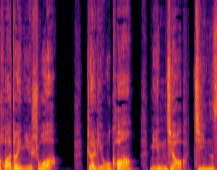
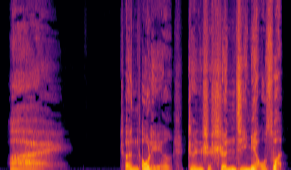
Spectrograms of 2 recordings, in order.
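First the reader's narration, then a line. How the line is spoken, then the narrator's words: Old man's long sigh. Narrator (Chinese): 老头听了，长叹道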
